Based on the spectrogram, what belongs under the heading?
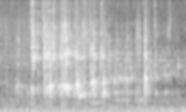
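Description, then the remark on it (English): A mixed drink with vodka and mint is poured into a glass, a short burst of splashing, gurgling liquid with bright clinking resonance, tapering off after about two seconds with no voices. “All right, so we just added some vodka, a little bit of mint.”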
